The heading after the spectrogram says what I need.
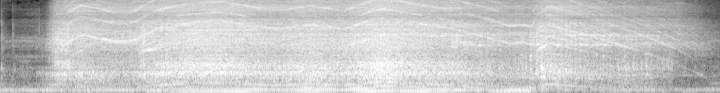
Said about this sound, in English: we're gonna drill another hole on top of it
